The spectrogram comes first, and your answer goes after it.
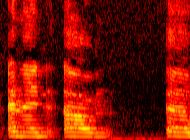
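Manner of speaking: ordinary delivery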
